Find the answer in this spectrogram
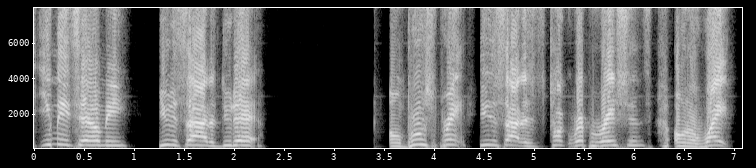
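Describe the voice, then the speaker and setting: Casting: high-pitched male co-host, emphatic repetitive rant, dry close mic. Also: normal speed, a bit bright, dry recording, rough recording. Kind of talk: casual political chat.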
